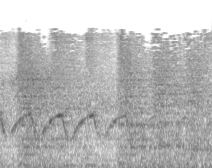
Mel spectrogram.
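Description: A siren wailing in quick rising-and-falling sweeps, about four a second, over loud theme music. The siren stops a little over a second in, and the music carries on.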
